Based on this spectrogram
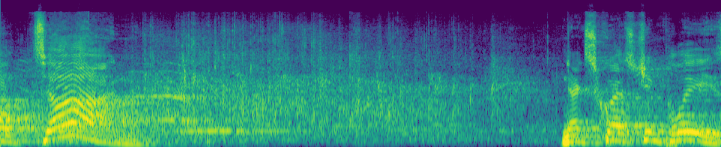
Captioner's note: audience applauding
